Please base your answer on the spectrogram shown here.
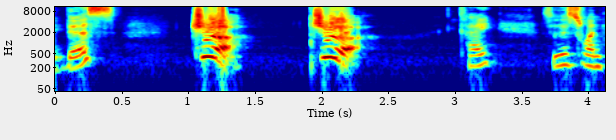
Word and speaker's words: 这: So spell like Z-H-E. Okay, Z-H-E, 这.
